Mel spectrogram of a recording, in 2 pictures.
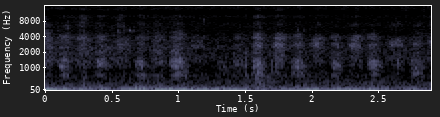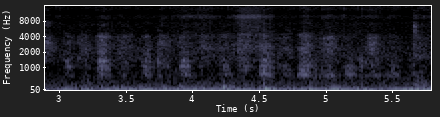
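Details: Elderly Shih Tzu dog panting indoors while roaming around a carpeted upstairs during her daily morning exercise; quick, breathy, rhythmic pants with soft rumbling low noise underneath and a brief human voice nearby.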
